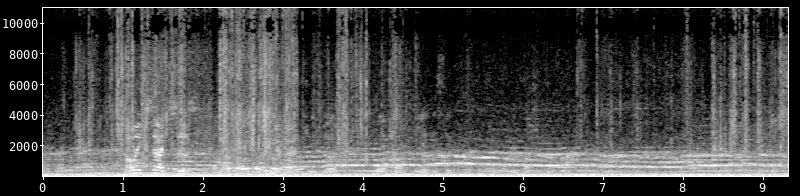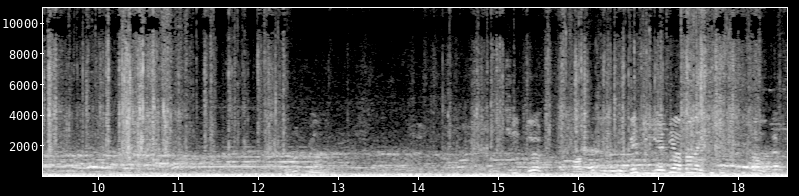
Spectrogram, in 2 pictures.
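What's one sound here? Paper crinkles as a sandwich is wrapped.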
